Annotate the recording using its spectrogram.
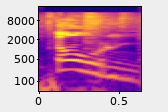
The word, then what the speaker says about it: Tourn: No, por eso sí, era, Fidel Tourn. T-O-U-R-N, Tourn.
